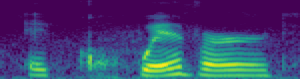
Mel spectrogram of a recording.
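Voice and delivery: usual speaking voice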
